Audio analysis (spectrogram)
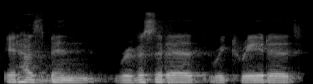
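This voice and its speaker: A man in his forties from El Salvador, an artist giving a live-streamed talk on his work, who speaks haltingly with many pauses and restarts. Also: on the low side, flat delivery, dark tone. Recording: echoey room.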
